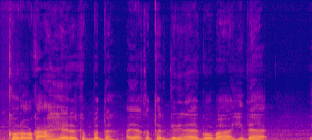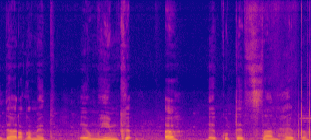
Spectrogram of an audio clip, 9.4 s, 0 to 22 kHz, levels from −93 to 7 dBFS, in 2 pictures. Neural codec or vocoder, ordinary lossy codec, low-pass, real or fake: none; none; none; real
